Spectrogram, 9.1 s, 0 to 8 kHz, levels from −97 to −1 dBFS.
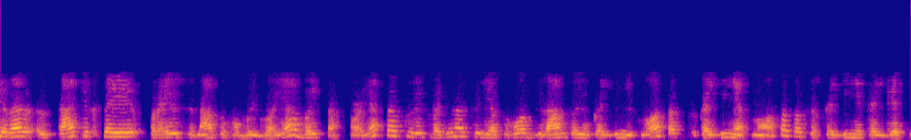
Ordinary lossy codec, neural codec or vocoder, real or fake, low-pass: AAC, 16 kbps; none; real; 7.2 kHz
